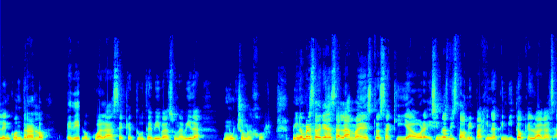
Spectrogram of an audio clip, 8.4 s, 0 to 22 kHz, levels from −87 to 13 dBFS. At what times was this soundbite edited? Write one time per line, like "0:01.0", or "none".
0:01.2

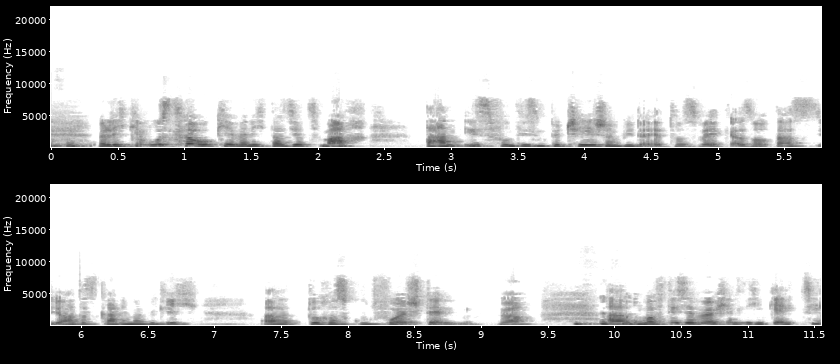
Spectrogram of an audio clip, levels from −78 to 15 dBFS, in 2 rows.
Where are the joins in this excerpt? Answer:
0:07.6

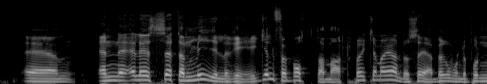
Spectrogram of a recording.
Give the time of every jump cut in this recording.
none

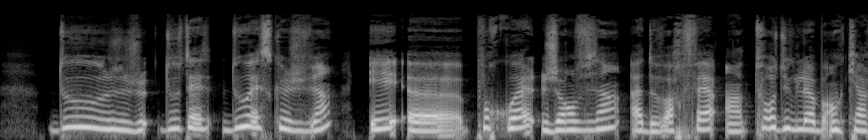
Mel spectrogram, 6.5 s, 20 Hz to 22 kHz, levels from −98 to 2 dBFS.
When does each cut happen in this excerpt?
0:02.6

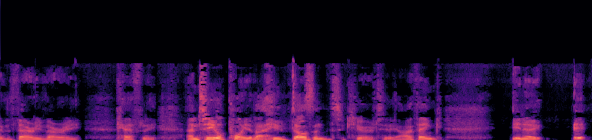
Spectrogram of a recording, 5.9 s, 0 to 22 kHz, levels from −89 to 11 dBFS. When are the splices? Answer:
0:01.2
0:03.3

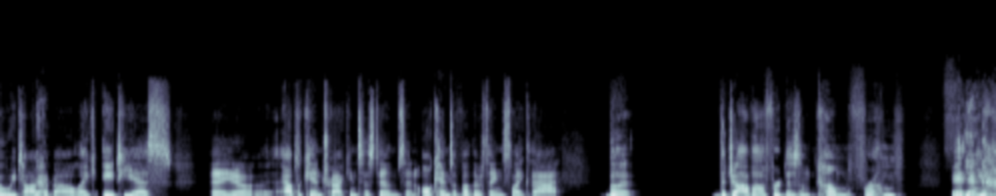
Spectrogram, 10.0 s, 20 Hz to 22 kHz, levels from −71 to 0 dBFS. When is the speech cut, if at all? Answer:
none

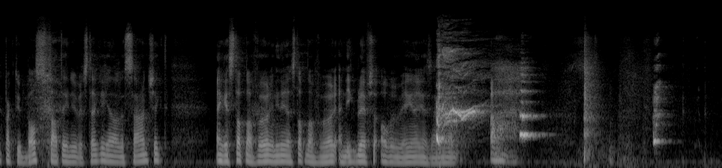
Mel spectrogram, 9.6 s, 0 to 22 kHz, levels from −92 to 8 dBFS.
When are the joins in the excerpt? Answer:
none

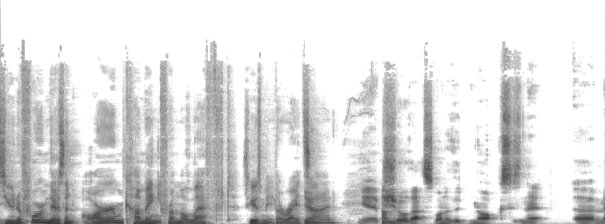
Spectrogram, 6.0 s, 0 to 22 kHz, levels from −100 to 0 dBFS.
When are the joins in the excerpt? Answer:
0:01.2
0:01.6
0:02.8
0:03.8
0:04.3

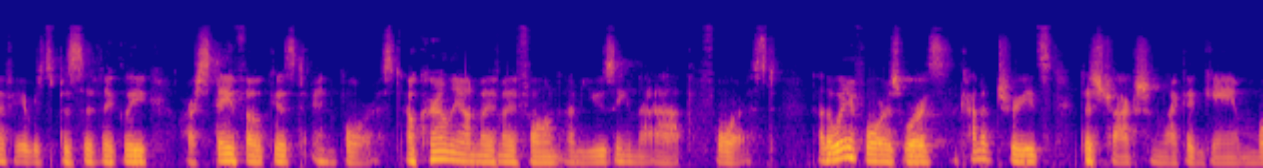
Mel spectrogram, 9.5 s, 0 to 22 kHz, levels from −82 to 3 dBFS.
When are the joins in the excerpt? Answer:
0:03.7

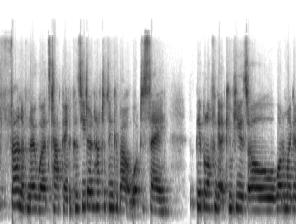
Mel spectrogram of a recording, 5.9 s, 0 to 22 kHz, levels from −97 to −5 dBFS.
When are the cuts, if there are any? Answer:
0:01.4

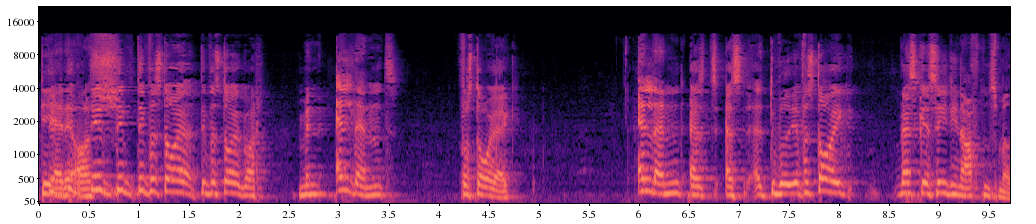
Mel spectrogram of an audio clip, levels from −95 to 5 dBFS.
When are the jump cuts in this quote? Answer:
none

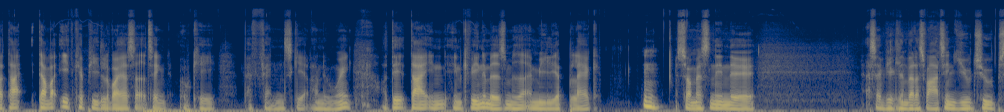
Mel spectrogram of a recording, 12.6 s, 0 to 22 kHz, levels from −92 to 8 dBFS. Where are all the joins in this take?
none

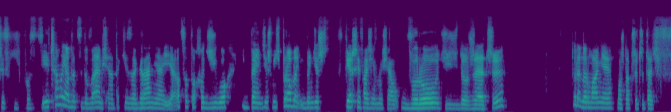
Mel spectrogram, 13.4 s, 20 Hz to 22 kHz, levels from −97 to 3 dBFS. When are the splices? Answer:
none

